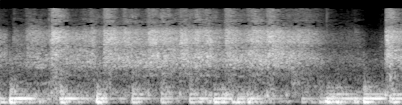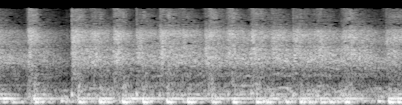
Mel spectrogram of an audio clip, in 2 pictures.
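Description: Hakka lion dance percussion playing live: a big drum beaten in dense strokes with crashing cymbals over steady ringing tones. The cymbal wash breaks off briefly about halfway through, then comes back in.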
